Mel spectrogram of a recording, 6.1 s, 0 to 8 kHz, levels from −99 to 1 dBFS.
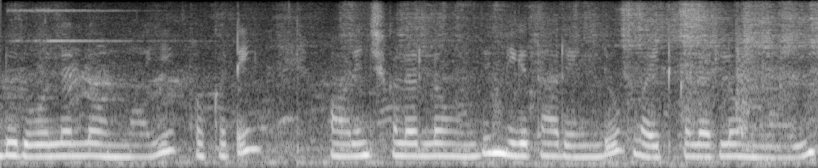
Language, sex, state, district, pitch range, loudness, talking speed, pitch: Telugu, male, Andhra Pradesh, Annamaya, 210-230 Hz, -15 LUFS, 115 wpm, 220 Hz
